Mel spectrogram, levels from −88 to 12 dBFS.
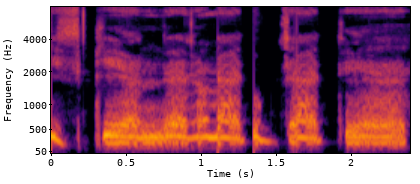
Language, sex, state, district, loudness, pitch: Hindi, male, Uttar Pradesh, Gorakhpur, -15 LUFS, 315 Hz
